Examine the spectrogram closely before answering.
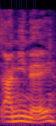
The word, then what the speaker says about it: Aminé: mean i mean uh but it's amiene there's an accented there in french and there's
